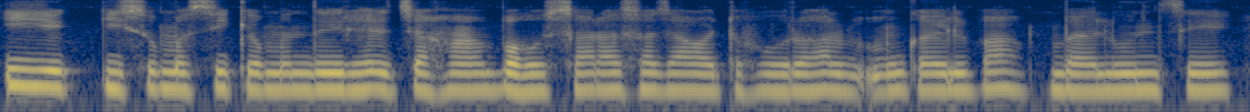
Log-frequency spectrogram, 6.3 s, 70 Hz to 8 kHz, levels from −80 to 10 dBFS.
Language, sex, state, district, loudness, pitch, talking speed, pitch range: Bhojpuri, male, Uttar Pradesh, Gorakhpur, -19 LUFS, 180 Hz, 170 wpm, 180-185 Hz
